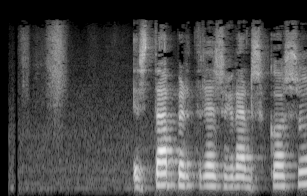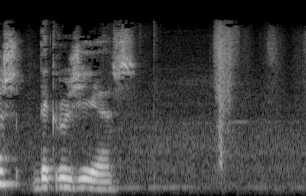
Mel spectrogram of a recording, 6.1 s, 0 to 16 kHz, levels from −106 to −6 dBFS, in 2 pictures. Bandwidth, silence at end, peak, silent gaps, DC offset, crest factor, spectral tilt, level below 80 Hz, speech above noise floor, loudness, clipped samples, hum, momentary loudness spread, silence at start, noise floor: 11 kHz; 0.75 s; -2 dBFS; none; under 0.1%; 26 dB; -2.5 dB/octave; -80 dBFS; 35 dB; -26 LUFS; under 0.1%; none; 20 LU; 0.45 s; -61 dBFS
